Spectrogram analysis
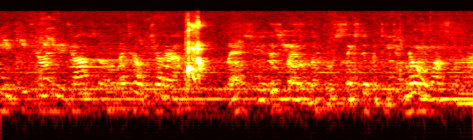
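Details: An infant gives a single sharp hiccup over steady television dialogue and music in a small room, with faint baby sounds mostly masked: infant hiccups.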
